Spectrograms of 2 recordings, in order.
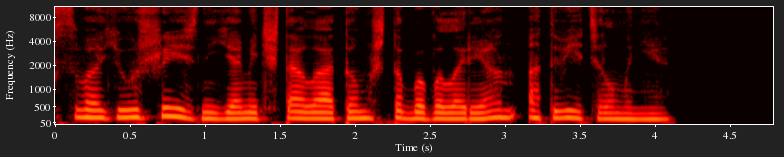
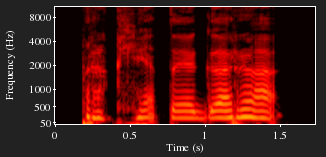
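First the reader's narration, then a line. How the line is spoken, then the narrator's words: Hoarse rasp. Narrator (Russian): прохрипела я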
